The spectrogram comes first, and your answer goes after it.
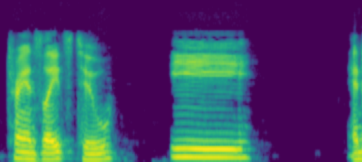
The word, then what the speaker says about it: yī: 1 translates to E and is pronounced with a high level tone. Can you say E?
